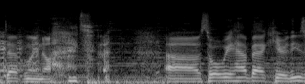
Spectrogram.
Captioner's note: both laughing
